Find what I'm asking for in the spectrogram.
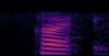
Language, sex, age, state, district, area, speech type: Manipuri, female, 18-30, Manipur, Kangpokpi, urban, conversation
